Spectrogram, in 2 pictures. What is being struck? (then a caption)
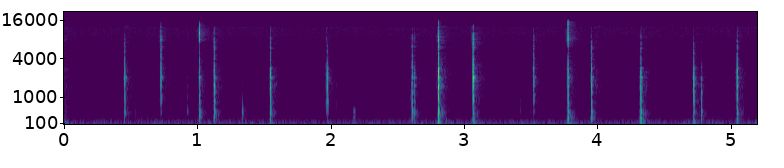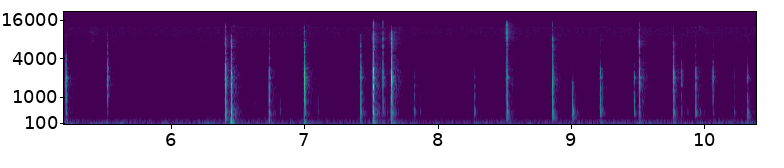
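Small cardboard gift box with foil-paper covering. Long acrylic nails tap and scratch the underside and edges of a small, hollow, rigid cardboard gift box with a holographic foil-paper covering, held in the hands. Around thirty quiet, sharp, bright clicks come in an uneven rhythm over about ten seconds, some in quick clusters. Each is dry and dies away instantly.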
